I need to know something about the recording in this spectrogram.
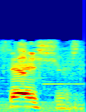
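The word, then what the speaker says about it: station: ステーション。 – ステーション。 – ステーション。 – T-I-O-N がちょっと下噛む感じでね。ステーション。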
